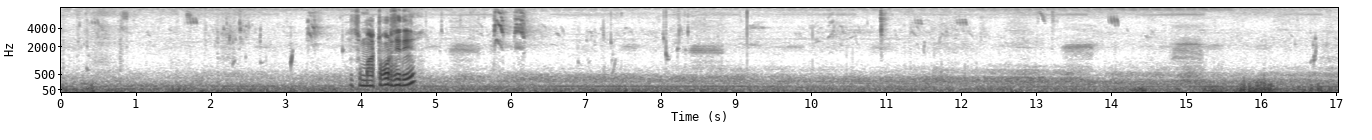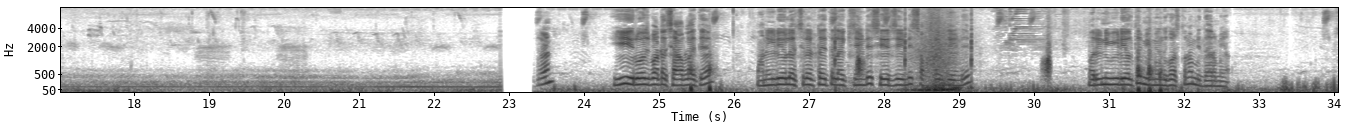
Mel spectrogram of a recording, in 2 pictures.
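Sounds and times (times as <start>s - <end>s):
short bird chirps: 28.4s - 30.4s.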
